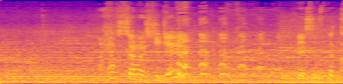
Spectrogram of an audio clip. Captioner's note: laughs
